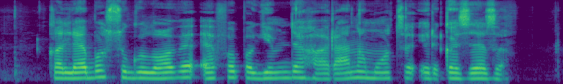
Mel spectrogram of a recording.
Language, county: Lithuanian, Vilnius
